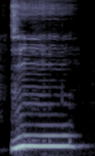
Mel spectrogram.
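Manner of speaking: "Ji" held very high, level and loud; first tone, high. Shown as a demonstration. Teacher demonstrating first tone, "Ji" high and level. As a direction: sustain "Ji" on one high pitch. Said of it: "which is high pitch".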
